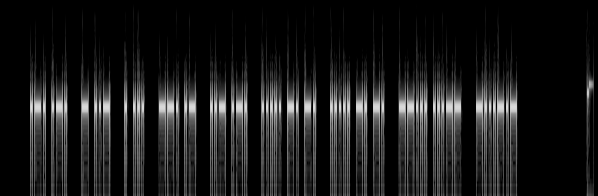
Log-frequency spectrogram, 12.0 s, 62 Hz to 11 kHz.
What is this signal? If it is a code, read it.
Morse code, heard as a keyed tone, about 28 wpm, 690 Hz. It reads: RR TU ES GA UR 5NN 5NN 73 <BK>
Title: SOTA QSO Practice 28wpm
